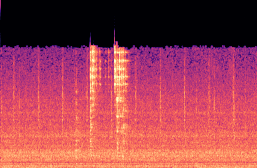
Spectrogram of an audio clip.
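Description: Thin metal skewers clinking and scraping as they are worked through a piece of raw yellowtail, with two short scrapes about two seconds in.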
